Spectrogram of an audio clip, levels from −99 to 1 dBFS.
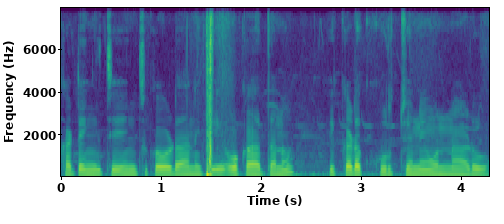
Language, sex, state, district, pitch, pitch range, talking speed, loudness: Telugu, male, Andhra Pradesh, Sri Satya Sai, 160 Hz, 155-170 Hz, 100 wpm, -23 LUFS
